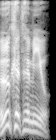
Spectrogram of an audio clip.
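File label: Voice finish, Japanese; claude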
